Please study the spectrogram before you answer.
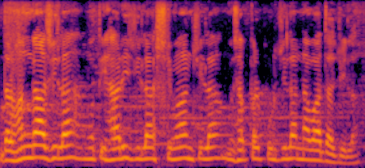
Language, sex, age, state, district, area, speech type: Hindi, male, 18-30, Bihar, Darbhanga, rural, spontaneous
